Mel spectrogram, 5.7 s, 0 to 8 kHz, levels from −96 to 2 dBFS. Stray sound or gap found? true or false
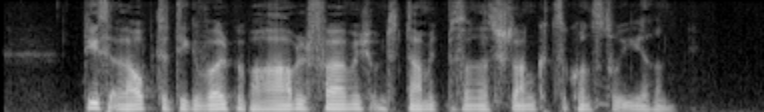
false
